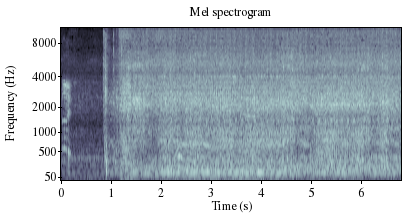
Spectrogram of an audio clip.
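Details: Cat 3208 starboard marine diesel, a no-start after the plunger and barrel stuck from 18 months of rusty, dirty-diesel corrosion. After the fuel plunger and barrel repair, a short crank catches at once and settles into a steady, even idle with no misses or knocks.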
